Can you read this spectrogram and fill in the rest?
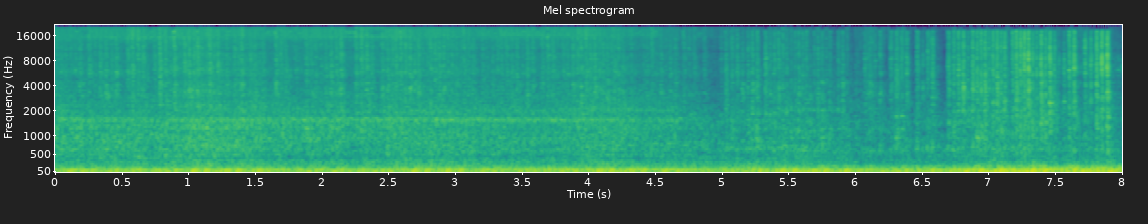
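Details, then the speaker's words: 1971 Ford crew cab with rebuilt 352 FE V8 (new cam, lifters, bearings, rings, oil pump) and open glass packs: loud deep idle rumble with faint uneven ticking from exhaust leaks at poorly sealed headers. "Got a couple exhaust leaks, of course. Go figure. Those headers aren't really sealed that well. You hear that ticking sound."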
